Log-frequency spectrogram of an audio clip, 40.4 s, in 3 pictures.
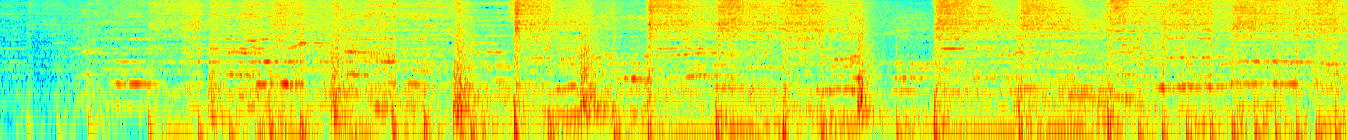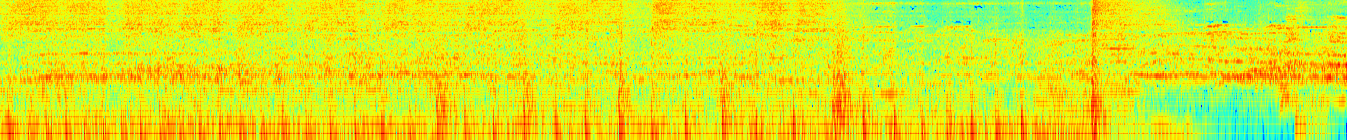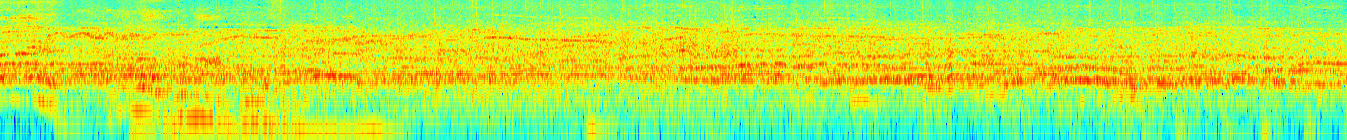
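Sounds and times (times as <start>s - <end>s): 
concert audience cheering and shouting: 0.0s - 40.4s
rhythmic clapping or stomping: 11.8s - 24.9s, 30.8s - 40.4s.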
